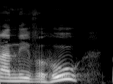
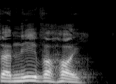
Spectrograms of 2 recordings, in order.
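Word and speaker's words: Ani v'hoi (אני והו): But Rav Moshe, in the Shas Tshuvas Igros Moshe, Oyer Chaim Chelek Hei, Simel Amates, says that the proper way of pronouncing it is not Ani v'hu, but it says that it's Ani v'hoi.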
